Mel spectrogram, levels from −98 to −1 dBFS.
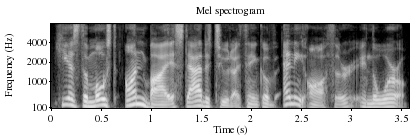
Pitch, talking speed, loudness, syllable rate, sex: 140 Hz, 235 wpm, -17 LUFS, 6.3 syllables/s, male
